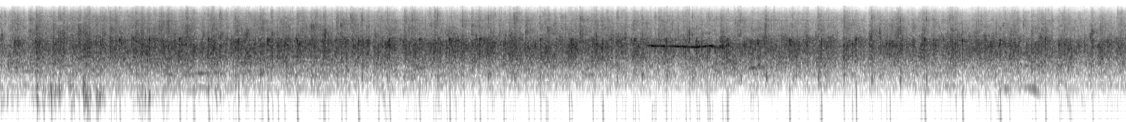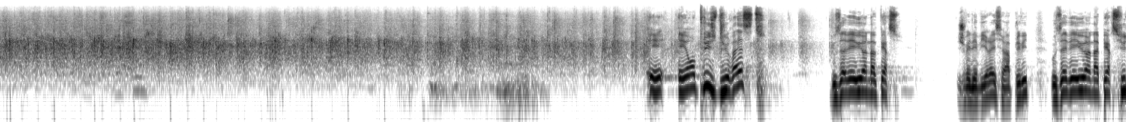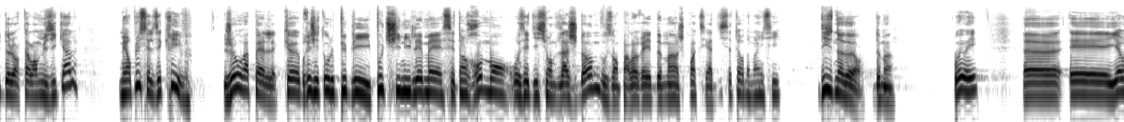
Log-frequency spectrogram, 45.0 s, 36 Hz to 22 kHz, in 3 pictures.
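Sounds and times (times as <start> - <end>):
large audience applause at an evening performance: 0.0 - 26.3
speech: 23.7 - 25.2, 26.1 - 27.1, 27.8 - 42.0, 42.8 - 45.0.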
